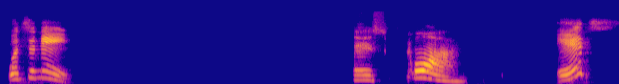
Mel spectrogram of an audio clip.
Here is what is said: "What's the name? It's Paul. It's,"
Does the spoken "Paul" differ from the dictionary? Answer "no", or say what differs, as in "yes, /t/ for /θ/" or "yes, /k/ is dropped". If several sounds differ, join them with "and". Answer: yes, /n/ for /l/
